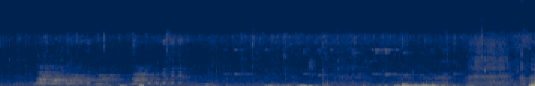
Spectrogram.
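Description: A herd of goats on an Uttarakhand hillside smallholding, bleating in scattered, fairly distant calls with low rumbles and outdoor noise between them, and a few louder bursts near the end.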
